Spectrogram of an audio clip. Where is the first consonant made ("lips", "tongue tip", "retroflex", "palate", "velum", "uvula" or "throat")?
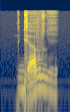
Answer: velum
